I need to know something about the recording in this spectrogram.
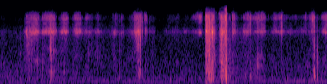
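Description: Scratchy rustling and crackling bursts with a couple of sharper scrapes as clothes rub directly against a microphone, irregular and uneven with no voices.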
